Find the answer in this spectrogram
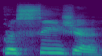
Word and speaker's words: procedure: yeah hi so what procedure so the stress is on the second one pro procedure what does it mean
